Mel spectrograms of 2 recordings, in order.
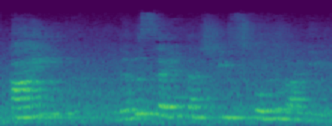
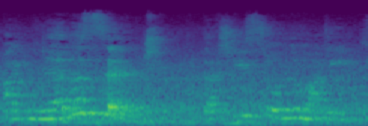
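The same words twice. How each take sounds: First: The stress falls on the word I. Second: The stress falls on never said. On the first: Someone else said it. "So it's not I, it is somebody else" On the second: It was never actually said. "if I give emphasis on never said"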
